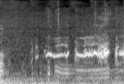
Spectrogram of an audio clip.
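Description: Gramasree chickens cluck close by, and a rooster's drawn-out crow rises over the low clucking midway through.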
